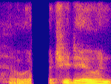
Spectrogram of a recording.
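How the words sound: It is said in a deep voice.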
